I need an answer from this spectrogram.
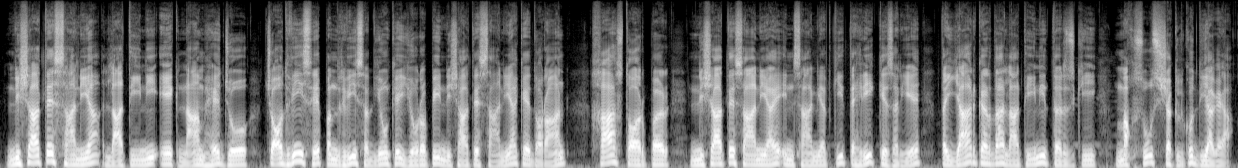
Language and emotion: Urdu, neutral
